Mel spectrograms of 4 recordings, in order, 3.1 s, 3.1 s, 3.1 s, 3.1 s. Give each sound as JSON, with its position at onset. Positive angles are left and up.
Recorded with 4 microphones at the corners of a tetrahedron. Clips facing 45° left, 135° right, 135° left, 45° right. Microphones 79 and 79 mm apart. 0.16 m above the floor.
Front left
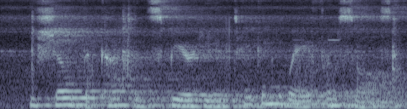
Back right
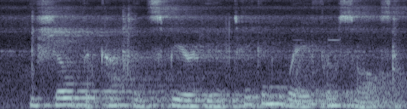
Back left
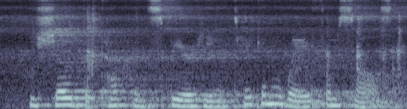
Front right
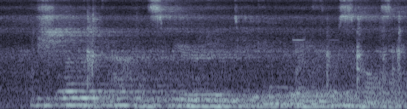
{"t": 0.2, "sound": "a woman speaking", "azimuth_deg": 140, "distance_m": 3.5}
